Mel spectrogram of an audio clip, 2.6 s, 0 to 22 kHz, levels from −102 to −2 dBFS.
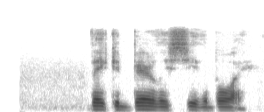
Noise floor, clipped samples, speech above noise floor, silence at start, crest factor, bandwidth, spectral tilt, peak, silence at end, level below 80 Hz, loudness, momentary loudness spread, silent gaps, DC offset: -76 dBFS; under 0.1%; 41 dB; 0.9 s; 18 dB; 8.2 kHz; -5 dB/octave; -20 dBFS; 0.2 s; -80 dBFS; -36 LUFS; 5 LU; none; under 0.1%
